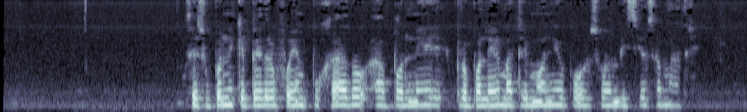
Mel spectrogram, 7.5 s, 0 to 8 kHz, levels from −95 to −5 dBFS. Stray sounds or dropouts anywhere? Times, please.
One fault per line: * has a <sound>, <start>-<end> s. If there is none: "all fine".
all fine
